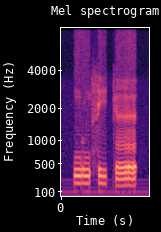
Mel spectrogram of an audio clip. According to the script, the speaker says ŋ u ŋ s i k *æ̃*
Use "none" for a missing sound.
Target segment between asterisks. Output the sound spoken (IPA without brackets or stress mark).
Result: æ̃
